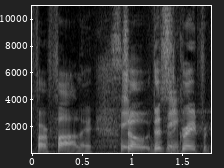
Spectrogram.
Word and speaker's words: farfalle: and again that's farfalle if you want to say the actual pronunciation is farfalle so this is great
